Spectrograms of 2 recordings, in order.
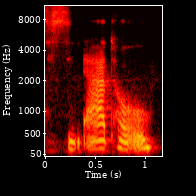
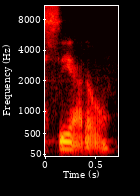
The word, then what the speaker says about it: Seattle: And instead of pronouncing it as Seattle, we pronounce it as Seattle.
